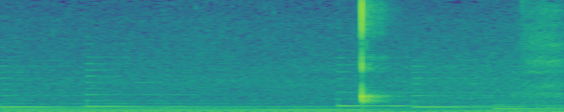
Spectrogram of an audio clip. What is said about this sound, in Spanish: se tronó esa burbuja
